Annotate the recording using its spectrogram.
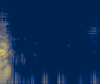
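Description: A man's voice breaks off, followed by a few faint, sparse clicks of typing on a computer keyboard.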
